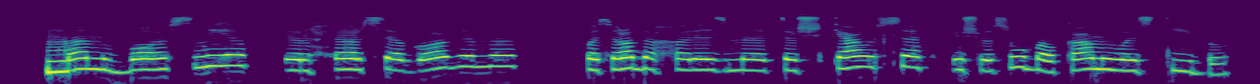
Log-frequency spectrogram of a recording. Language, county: Lithuanian, Vilnius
